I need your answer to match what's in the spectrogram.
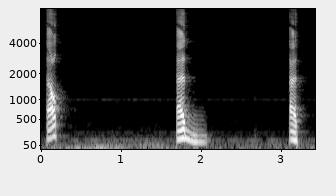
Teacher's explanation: الأطراف التي أول ما يمس الطعام في القطع هذا اسمه طرف إذا وضعت طرف اللسان مع أصول الثنايا ينتج منه الطاء والدال والتاء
